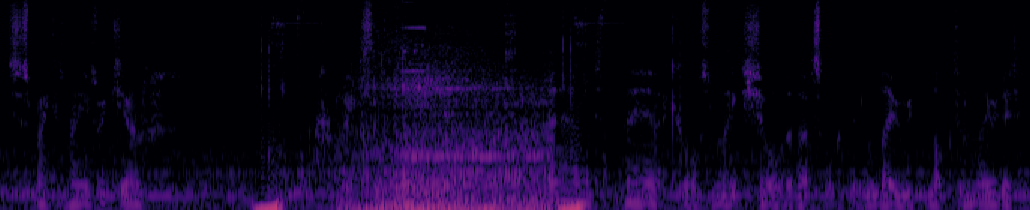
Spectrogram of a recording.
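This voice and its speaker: Male gamer, very low voice, casual muttered sweary commentary, loud game noise behind. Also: little pitch movement, unhurried. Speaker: gaming streamer.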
